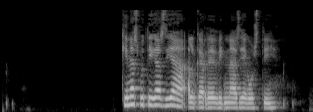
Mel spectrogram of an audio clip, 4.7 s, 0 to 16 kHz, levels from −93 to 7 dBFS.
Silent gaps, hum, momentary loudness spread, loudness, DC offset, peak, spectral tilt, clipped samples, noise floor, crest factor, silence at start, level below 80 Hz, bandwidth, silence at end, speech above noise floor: none; none; 9 LU; -24 LUFS; under 0.1%; -8 dBFS; -6.5 dB/octave; under 0.1%; -90 dBFS; 18 dB; 1.85 s; -68 dBFS; 11.5 kHz; 0.5 s; 67 dB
